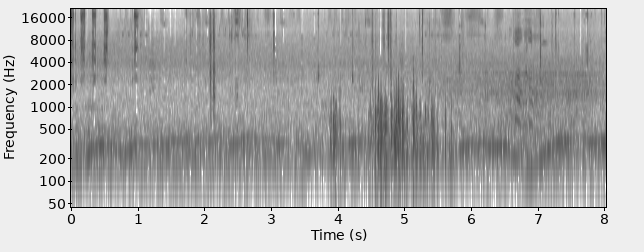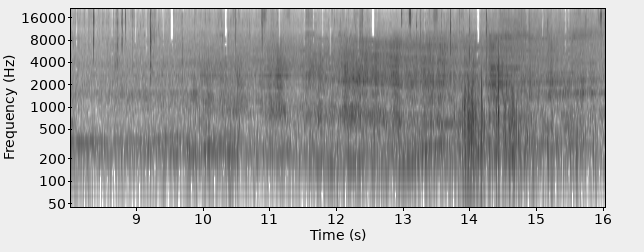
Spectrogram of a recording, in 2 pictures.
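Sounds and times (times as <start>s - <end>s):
passing vehicle engine drone: 5.6s - 16.0s.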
